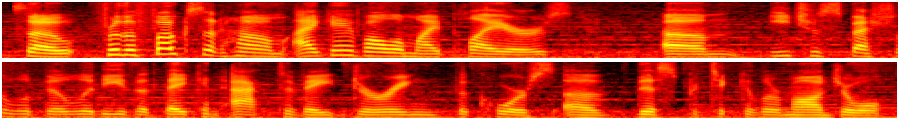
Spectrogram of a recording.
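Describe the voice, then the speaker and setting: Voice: mid-range voice, moderate pace, a bit bright. A game master running a live tabletop game, explaining the action and rules in a casual, conversational way. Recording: music behind the voice. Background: background music.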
